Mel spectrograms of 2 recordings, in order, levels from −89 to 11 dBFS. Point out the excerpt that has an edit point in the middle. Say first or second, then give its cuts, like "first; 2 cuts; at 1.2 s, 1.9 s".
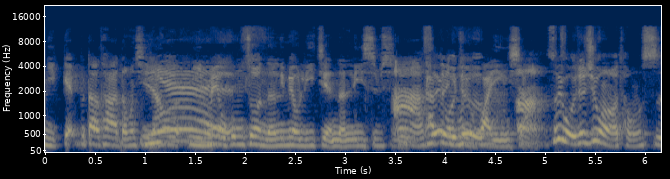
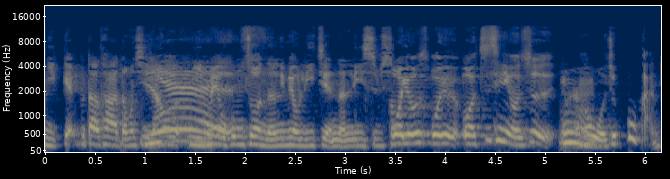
second; 2 cuts; at 3.5 s, 5.1 s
